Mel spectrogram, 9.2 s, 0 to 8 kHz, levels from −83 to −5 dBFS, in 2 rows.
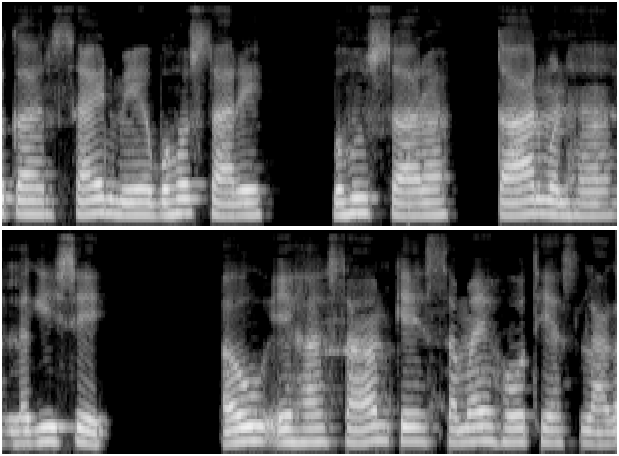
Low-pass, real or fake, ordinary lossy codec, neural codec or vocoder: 7.2 kHz; real; none; none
